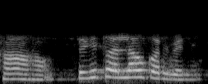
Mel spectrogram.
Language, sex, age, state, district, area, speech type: Odia, female, 18-30, Odisha, Koraput, urban, conversation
